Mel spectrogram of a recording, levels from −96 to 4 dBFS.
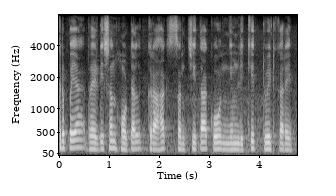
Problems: none marked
